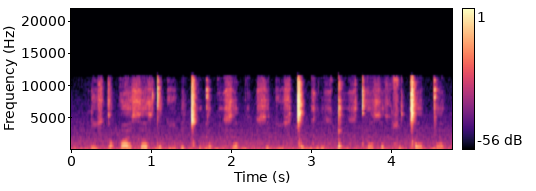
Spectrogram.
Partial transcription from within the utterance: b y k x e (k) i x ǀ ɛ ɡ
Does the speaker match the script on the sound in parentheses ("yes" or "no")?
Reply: yes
